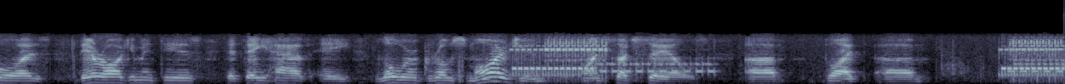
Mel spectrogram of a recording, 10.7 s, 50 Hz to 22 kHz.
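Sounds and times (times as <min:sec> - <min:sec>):
speech: 0:00.3 - 0:09.4
phone ringtone melodic bursts: 0:05.1 - 0:07.2, 0:10.0 - 0:10.6.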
